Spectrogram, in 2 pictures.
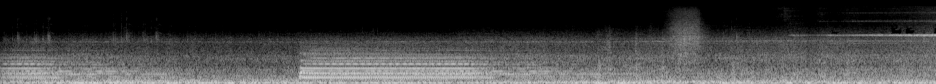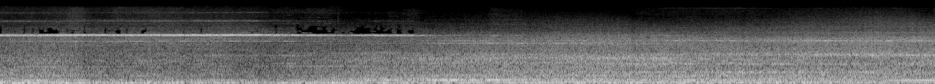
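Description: Diesel freight locomotive horn: a short blast, then a longer one of about two seconds. Then a freight train passing close, with a thin, high wheel squeal for about five seconds in the middle.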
